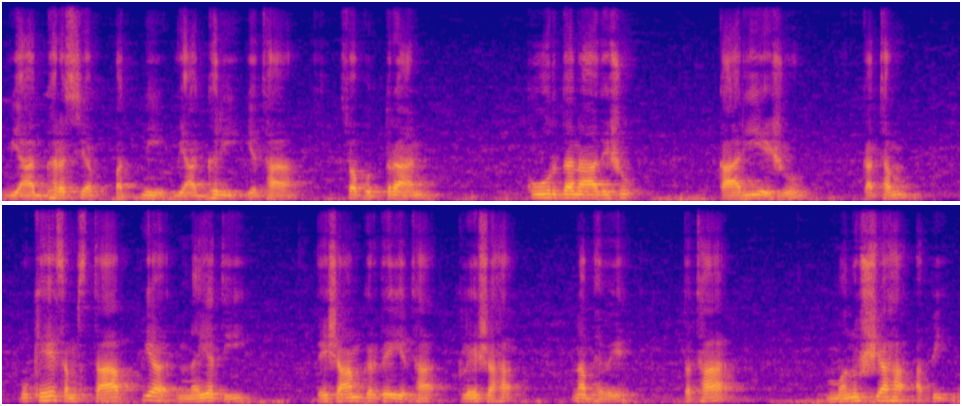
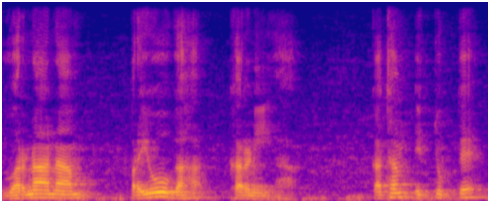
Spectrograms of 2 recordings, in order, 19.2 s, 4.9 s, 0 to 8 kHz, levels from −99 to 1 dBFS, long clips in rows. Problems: none marked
